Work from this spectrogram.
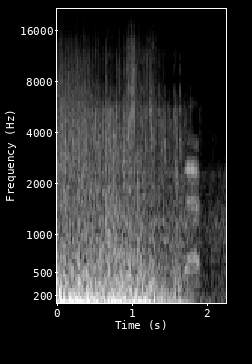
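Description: A grenade blast from Resident Evil 4 erupts as a loud, close, broadband boom that rolls on for over a second before fading into a brief settling rattle.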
